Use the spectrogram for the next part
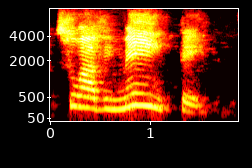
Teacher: O men é mais forte, certo? É a minha sílaba tônica.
